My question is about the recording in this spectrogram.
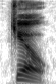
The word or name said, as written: jiu4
